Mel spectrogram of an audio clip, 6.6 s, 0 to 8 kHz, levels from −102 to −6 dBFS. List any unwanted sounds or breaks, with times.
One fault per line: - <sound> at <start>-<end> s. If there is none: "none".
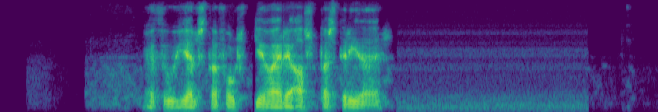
none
